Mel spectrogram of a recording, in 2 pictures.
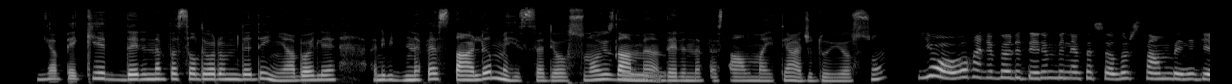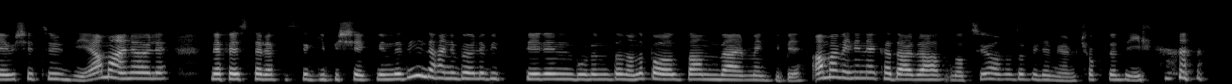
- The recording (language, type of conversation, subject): Turkish, advice, Sahneye çıkarken aşırı heyecan ve kaygıyı nasıl daha iyi yönetebilirim?
- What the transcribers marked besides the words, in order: chuckle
